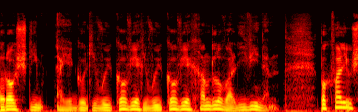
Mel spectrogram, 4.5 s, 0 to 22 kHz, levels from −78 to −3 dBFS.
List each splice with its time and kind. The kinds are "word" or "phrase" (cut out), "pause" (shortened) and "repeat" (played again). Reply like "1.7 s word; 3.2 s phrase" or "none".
1.1 s word; 1.8 s repeat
